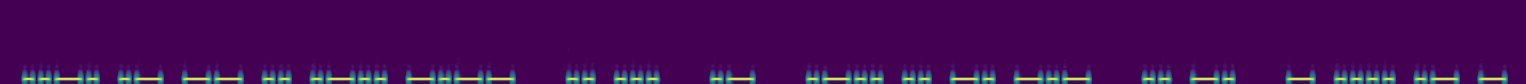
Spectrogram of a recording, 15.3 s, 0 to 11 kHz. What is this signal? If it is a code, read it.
Morse code, heard as a keyed tone, about 15 wpm, 700 Hz. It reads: FAMILY IS A LINK IN THAT
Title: Sentences from Top 1500 Words 15wpm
